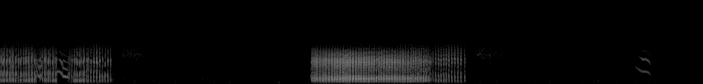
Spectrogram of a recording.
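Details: A tiny 3.5-pound chihuahua snoring loudly: two long, rattling, purr-like breaths a few seconds apart in a quiet room.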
